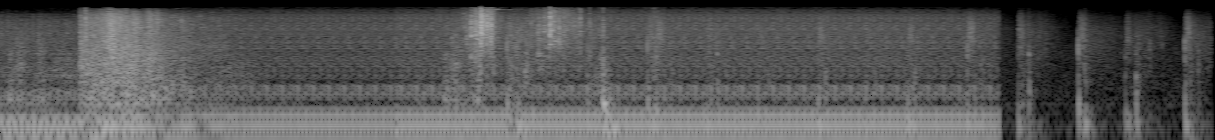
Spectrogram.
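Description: A vehicle engine rumbles steadily, then cuts off.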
